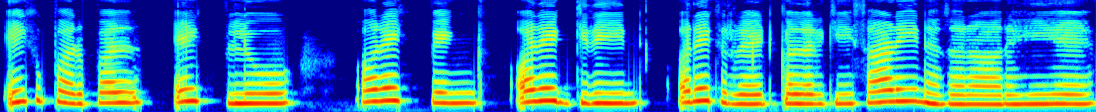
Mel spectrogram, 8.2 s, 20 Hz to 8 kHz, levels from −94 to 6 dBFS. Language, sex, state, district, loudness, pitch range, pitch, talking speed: Hindi, female, Madhya Pradesh, Bhopal, -13 LUFS, 255-305 Hz, 270 Hz, 145 wpm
